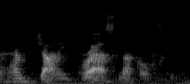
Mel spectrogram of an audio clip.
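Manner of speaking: low, muttered under breath, to oneself. Following the other character in the game: muttering under his breath. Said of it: "I kind of mutter under my breath".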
